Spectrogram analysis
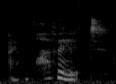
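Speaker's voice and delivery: breathy secret whisper of love for a film. Real, not acted. Whispering adoringly to viewers about the movie. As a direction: whisper it like a confession. Gushing over favorite movie.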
